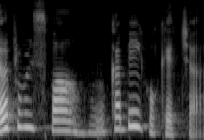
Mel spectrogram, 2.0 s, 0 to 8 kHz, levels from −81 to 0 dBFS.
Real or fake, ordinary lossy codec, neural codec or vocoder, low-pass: real; none; none; none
